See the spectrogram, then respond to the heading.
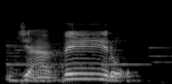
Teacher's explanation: Llavero tiene su mayor fuerza de voz en V, que es la penúltima sílaba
